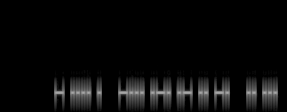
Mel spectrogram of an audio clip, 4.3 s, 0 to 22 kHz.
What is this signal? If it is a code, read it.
Morse code, heard as a keyed tone, about 32 wpm, 700 Hz. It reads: THE BRAIN IS
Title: Sentences from Top 1000 Words - Review Part 6 - 30wpm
